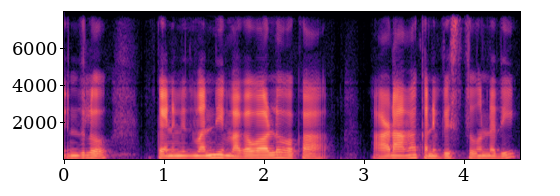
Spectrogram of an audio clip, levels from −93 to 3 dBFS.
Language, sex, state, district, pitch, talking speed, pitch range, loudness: Telugu, male, Telangana, Hyderabad, 120 Hz, 105 wpm, 115-125 Hz, -19 LUFS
